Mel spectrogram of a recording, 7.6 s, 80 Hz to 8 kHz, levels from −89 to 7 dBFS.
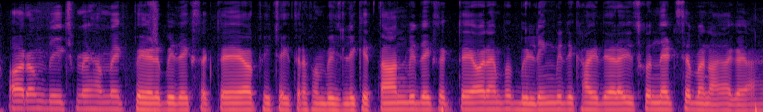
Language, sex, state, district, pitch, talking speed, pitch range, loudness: Hindi, male, Maharashtra, Solapur, 125 Hz, 290 wpm, 125-135 Hz, -27 LUFS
